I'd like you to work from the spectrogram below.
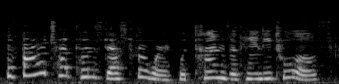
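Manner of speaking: ordinary delivery, nothing marked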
